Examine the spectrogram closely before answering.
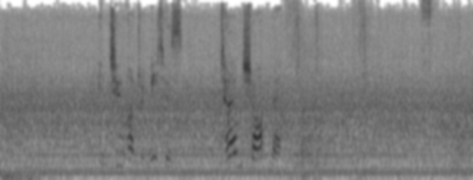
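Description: A sports car engine drones steadily at high speed.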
